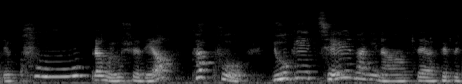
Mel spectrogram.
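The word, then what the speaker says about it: 架空: 쿠라고 읽으셔야 돼요. 카쿠.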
